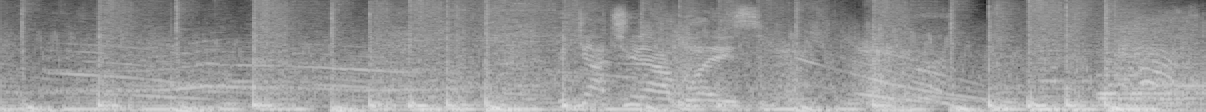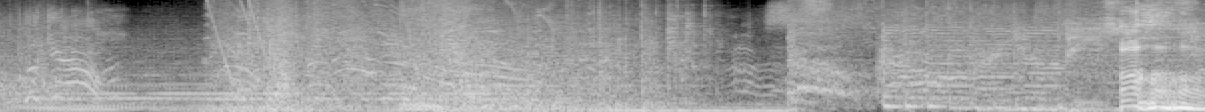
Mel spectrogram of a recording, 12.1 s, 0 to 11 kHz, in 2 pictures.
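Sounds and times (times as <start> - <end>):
action soundtrack music: 0.0 - 9.4
person speaking: 11.6 - 12.0.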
